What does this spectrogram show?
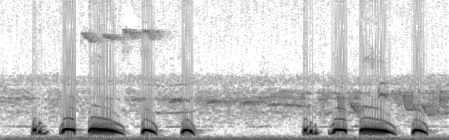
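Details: Two cooing phrases from a spotted dove, about four seconds apart. Each opens with a stuttered note, then a short coo, a long swelling coo and two brief coos. The voice is mellow and hollow, with a steady low hum behind.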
